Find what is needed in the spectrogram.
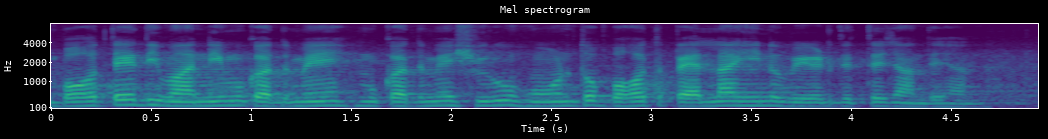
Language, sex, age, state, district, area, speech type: Punjabi, male, 18-30, Punjab, Kapurthala, rural, read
